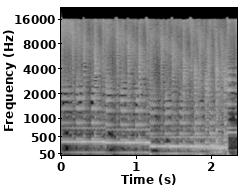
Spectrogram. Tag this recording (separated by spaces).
techno dance tunes dub-step club loop minimal dub house delay 102 trance electro acid rave bpm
